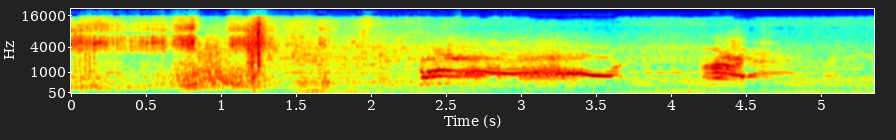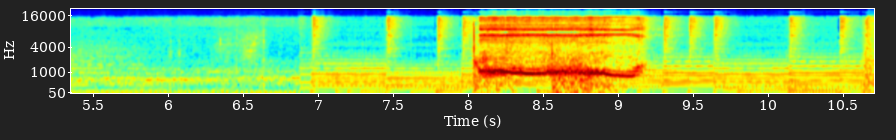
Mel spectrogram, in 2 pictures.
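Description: Digitised enemy death screams from the Golden Axe arcade game, several short strained vocal cries with pitch bends rising over game music, loud and close, one longer scream near the end.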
